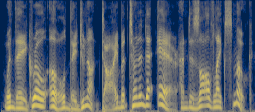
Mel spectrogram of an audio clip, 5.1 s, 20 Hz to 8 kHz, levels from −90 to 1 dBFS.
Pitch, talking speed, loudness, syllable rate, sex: 155 Hz, 190 wpm, -17 LUFS, 4.2 syllables/s, male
